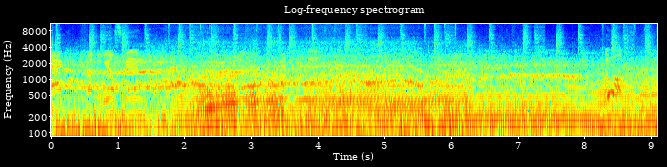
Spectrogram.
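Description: A Dodge Challenger drifts under hard throttle, its engine roaring loud and close while the tires squeal in long rising and falling wails, with voices talking over it.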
